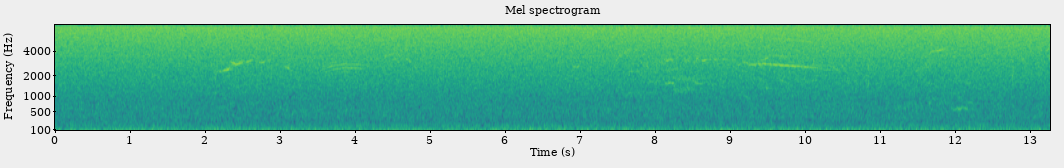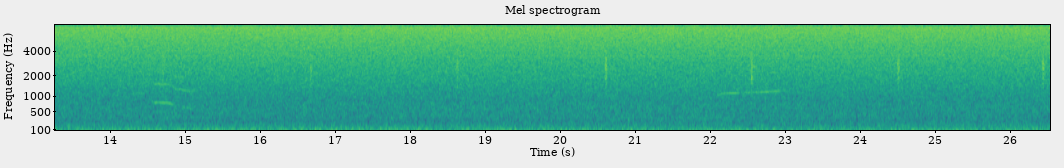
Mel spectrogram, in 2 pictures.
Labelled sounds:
2.1	2.7	killer whale, Bigg's (transient), 2.2 to 3.2 kHz
3.7	4.1	killer whale, Bigg's (transient), 2.4 to 2.9 kHz
8.3	8.7	killer whale, Bigg's (transient), 1.2 to 1.9 kHz
9.2	10.4	killer whale, Bigg's (transient), 2.4 to 3.0 kHz
14.8	15.2	killer whale, Bigg's (transient), 1.1 to 1.5 kHz
22.1	23.0	killer whale, Bigg's (transient), 1.0 to 1.3 kHz

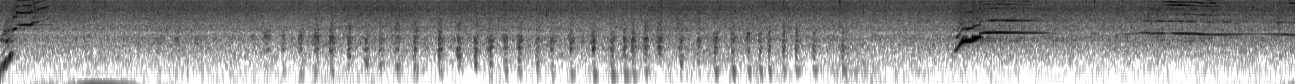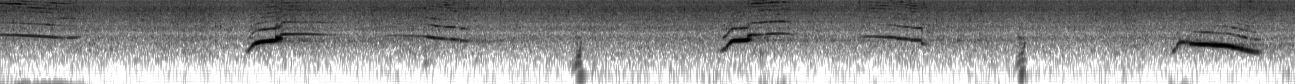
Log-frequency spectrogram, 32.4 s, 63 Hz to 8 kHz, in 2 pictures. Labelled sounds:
0.0	0.6	humpback whale, 1.0 to 5.8 kHz
11.9	13.1	humpback whale, 0.78 to 7.4 kHz
14.0	17.2	humpback whale, 0.84 to 8.0 kHz
19.3	20.4	humpback whale, 0.78 to 7.9 kHz
21.0	22.1	humpback whale, 0.78 to 6.3 kHz
25.2	26.1	humpback whale, 0.78 to 8.0 kHz
27.0	27.8	humpback whale, 0.78 to 6.8 kHz
31.1	31.8	humpback whale, 0.84 to 1.8 kHz

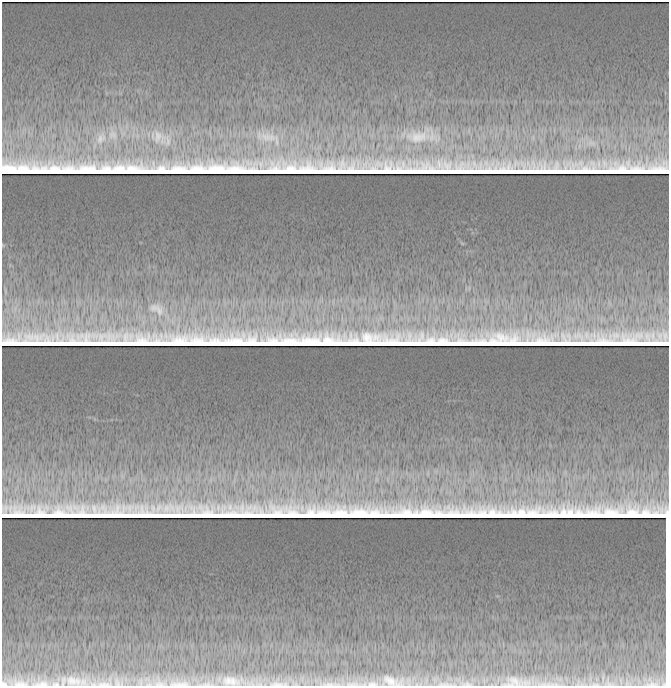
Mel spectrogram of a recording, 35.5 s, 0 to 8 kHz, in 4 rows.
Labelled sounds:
18.9	19.2	humpback whale, 2.0 to 2.2 kHz

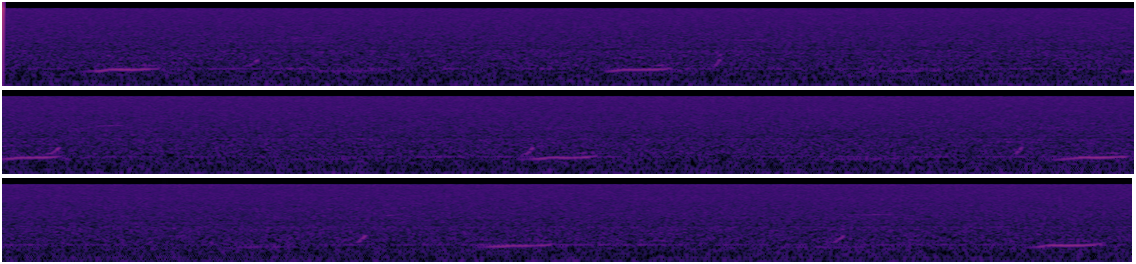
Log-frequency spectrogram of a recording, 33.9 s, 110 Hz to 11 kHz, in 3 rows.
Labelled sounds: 12.3	12.5	humpback whale, 1.5 to 1.6 kHz

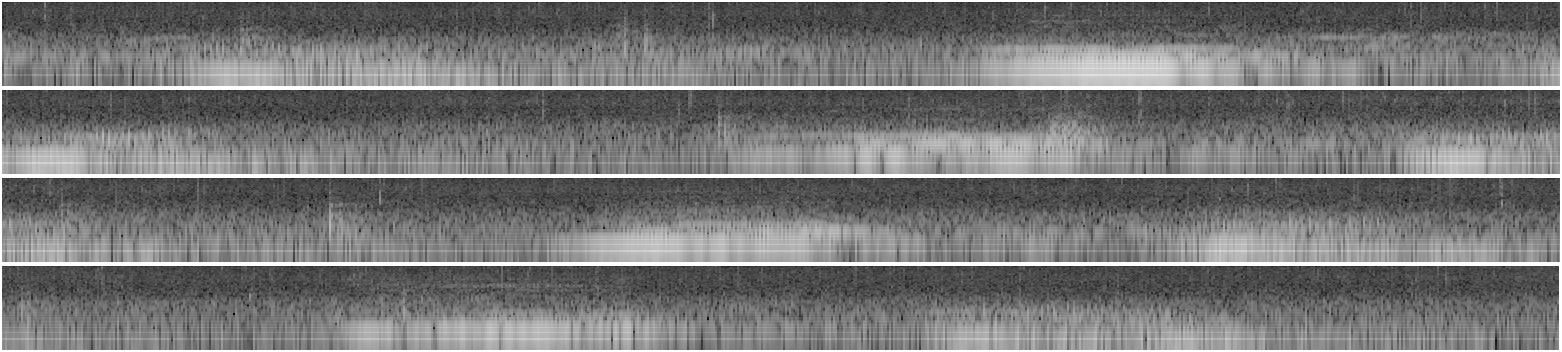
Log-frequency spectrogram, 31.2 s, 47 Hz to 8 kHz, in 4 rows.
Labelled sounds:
5.0	5.5	humpback whale, 2.4 to 2.7 kHz
6.5	7.1	humpback whale, 0.81 to 1.0 kHz
12.3	12.6	humpback whale, 2.2 to 2.6 kHz
25.6	26.0	humpback whale, 2.2 to 2.7 kHz

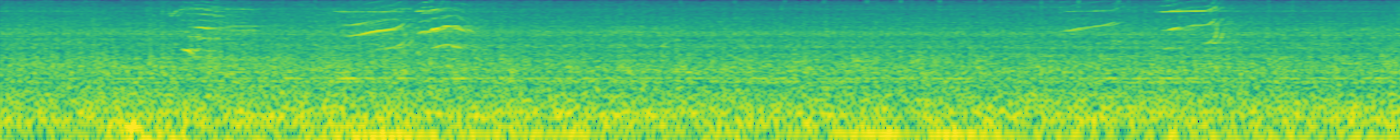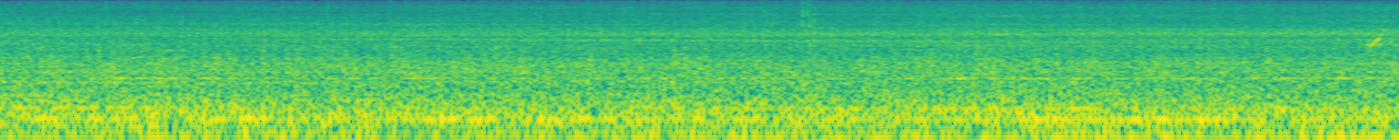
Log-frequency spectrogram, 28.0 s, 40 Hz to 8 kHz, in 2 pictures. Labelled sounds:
1.6	2.5	killer whale, southern resident, 0.97 to 7.8 kHz
3.2	4.7	killer whale, southern resident, 1.2 to 7.6 kHz

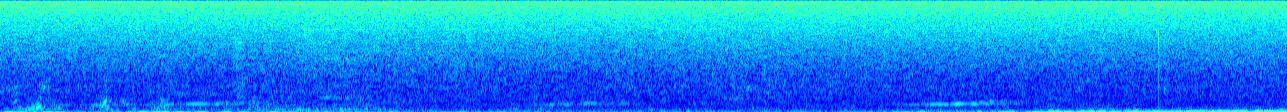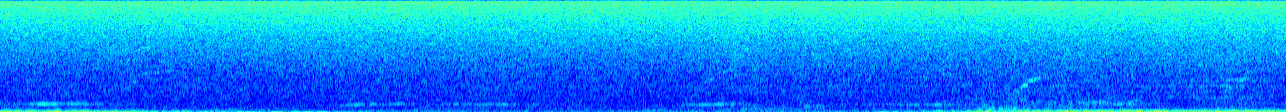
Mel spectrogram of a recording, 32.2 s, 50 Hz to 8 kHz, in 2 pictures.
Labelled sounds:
28.9	29.1	humpback whale, 0.80 to 1.0 kHz

